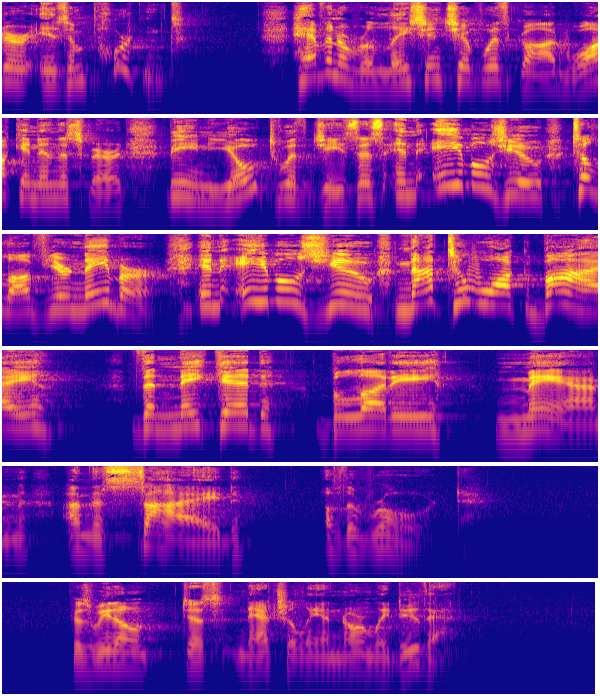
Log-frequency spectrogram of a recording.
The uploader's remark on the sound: Preached this sermon at CrossPoint Church.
